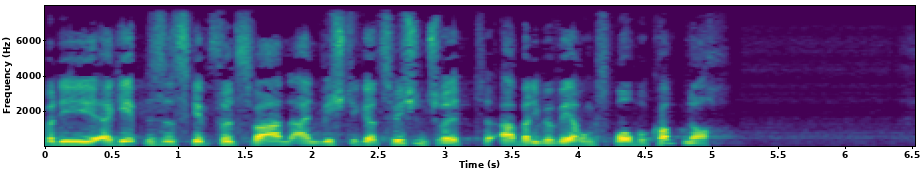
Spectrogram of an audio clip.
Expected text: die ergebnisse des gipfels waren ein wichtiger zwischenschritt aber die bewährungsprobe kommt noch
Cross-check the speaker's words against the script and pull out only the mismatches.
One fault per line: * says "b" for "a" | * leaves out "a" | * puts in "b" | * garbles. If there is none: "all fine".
all fine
